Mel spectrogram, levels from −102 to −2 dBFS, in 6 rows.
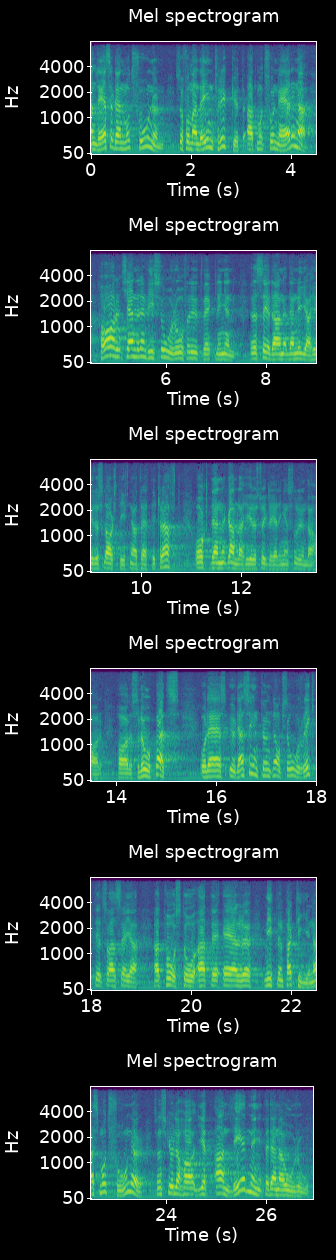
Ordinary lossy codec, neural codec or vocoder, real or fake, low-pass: none; none; real; 7.2 kHz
